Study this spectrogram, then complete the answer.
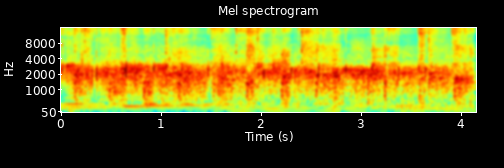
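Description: A church congregation applauds, dense sustained clapping from many hands filling the room at steady loudness, with faint voices mixed in.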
